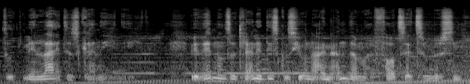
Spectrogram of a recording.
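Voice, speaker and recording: An actor in a radio drama playing a taunting, intellectual serial killer, with a mocking, theatrical way of drawing out phrases. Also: male voice, medium pitch, lively intonation, over music, close to an everyday voice. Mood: condescending. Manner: mocking, theatrical, mannered, teasing, drawn-out phrasing.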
